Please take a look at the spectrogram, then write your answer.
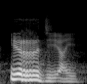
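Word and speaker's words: ارْجِعِي: Irji'a ini enggak dibaca tafkhim ya, tapi dibaca tarkik. Irji'i.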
